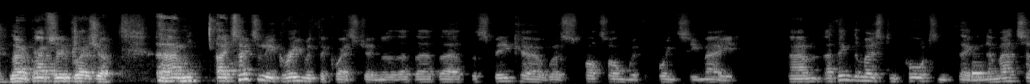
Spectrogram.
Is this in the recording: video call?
yes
